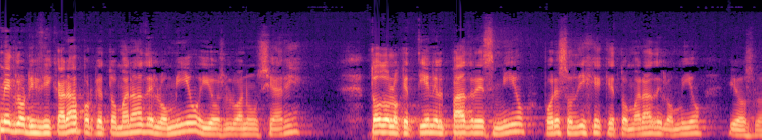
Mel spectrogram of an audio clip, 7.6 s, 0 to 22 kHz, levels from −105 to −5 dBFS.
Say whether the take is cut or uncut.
uncut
